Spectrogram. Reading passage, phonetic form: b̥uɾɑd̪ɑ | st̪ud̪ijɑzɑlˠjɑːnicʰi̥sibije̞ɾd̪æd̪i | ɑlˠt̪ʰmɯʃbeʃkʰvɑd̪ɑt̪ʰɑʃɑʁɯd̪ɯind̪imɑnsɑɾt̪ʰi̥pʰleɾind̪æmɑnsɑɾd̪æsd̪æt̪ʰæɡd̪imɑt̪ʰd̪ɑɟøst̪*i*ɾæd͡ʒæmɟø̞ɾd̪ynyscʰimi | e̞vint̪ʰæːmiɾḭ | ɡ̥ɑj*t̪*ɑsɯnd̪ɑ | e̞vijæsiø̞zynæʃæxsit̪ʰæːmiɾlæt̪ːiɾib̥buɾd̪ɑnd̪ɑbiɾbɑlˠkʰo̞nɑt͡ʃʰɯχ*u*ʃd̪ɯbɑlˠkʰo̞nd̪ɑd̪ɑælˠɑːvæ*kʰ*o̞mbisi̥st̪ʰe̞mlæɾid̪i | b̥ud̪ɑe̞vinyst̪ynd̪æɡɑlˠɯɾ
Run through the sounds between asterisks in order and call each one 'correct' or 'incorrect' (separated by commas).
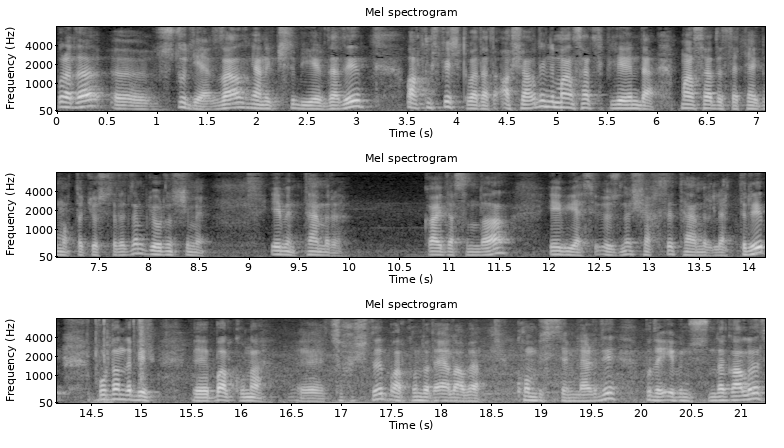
incorrect, incorrect, incorrect, correct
